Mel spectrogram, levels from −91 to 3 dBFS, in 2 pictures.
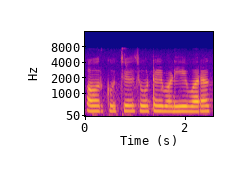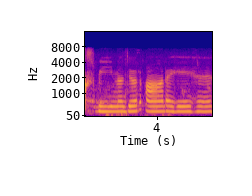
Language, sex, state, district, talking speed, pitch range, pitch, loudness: Hindi, female, Rajasthan, Jaisalmer, 105 wpm, 220-230 Hz, 225 Hz, -17 LUFS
